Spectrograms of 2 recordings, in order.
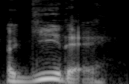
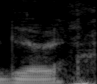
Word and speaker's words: Aguirre: hold on hold on I've actually seen that name not pronounced as a choir I think I've announced three guys with that last name and I know one really yeah yeah one of them uh he told me that it's pronounced aguide oh wow wow and this guy at apfc was like we don't say it like any kind of like ethnic way it's just like Gary just say Gary I guess I'm used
